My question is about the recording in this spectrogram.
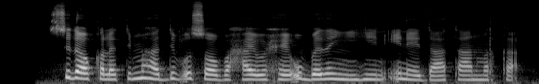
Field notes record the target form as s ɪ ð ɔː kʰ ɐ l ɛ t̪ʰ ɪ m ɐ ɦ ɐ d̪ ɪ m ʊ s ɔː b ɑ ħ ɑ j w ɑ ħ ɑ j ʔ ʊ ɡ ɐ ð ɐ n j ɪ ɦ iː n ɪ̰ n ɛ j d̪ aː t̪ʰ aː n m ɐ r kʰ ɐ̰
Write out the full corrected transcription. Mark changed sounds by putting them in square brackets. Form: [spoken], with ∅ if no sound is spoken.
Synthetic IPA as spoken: s ɪ ð ɔː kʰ ɐ l ɛ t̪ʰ ɪ m ɐ ɦ ɐ d̪ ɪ [b] ʊ s ɔː b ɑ ħ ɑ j w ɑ ħ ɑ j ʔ ʊ [b] ɐ ð ɐ n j ɪ ɦ iː n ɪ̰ n ɛ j d̪ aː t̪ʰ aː n m ɐ r kʰ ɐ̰

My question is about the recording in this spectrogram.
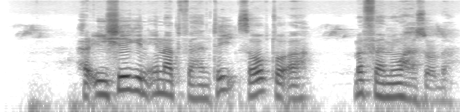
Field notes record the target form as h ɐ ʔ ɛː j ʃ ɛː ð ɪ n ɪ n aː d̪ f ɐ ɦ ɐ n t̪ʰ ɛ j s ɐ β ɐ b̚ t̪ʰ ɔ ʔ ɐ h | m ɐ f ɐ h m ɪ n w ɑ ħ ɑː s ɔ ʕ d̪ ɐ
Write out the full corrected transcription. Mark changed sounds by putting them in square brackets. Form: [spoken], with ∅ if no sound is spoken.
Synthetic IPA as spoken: h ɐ ʔ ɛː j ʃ ɛː [ɣ] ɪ n ɪ n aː d̪ f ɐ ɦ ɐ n t̪ʰ ɛ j s ɐ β ɐ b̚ t̪ʰ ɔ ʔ ɐ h | m ɐ f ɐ h m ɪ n w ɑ ħ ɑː s ɔ ʕ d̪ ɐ

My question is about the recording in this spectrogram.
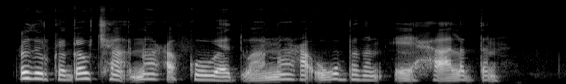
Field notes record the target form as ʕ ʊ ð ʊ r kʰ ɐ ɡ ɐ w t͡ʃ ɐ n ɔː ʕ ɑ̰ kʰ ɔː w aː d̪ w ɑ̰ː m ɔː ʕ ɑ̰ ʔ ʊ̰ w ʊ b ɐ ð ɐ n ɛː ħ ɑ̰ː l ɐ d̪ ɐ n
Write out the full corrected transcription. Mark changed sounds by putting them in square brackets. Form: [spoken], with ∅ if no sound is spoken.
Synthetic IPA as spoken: ʕ ʊ ð ʊ r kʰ ɐ ɡ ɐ w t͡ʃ ɐ n ɔː ʕ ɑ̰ kʰ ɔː w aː d̪ w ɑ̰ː [n] ɔː ʕ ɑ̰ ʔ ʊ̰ [ɣ] ʊ b ɐ ð ɐ n ɛː ħ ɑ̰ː l ɐ d̪ ɐ n

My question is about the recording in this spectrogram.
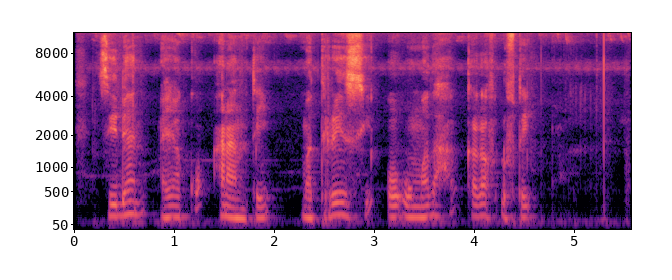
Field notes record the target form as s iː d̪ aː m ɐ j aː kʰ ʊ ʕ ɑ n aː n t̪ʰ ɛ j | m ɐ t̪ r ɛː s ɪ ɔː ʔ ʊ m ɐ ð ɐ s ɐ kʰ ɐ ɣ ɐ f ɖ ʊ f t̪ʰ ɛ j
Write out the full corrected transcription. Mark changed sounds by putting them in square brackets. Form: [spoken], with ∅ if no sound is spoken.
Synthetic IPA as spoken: s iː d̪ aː [n] ɐ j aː kʰ ʊ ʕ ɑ n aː n t̪ʰ ɛ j | m ɐ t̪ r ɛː s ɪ ɔː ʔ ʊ m ɐ ð ɐ [h] ɐ kʰ ɐ ɣ ɐ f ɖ ʊ f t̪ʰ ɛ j

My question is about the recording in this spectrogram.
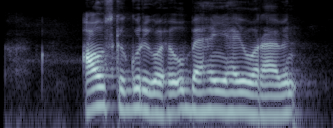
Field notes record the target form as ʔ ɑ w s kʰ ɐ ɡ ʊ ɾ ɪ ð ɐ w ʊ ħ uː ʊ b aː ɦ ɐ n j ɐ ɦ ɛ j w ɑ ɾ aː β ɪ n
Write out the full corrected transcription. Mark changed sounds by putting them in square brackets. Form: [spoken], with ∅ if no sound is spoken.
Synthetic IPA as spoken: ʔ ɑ w s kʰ ɐ ɡ ʊ ɾ ɪ [ɣ] ɐ w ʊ ħ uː ʊ b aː ɦ ɐ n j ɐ ɦ ɛ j w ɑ ɾ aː β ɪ n

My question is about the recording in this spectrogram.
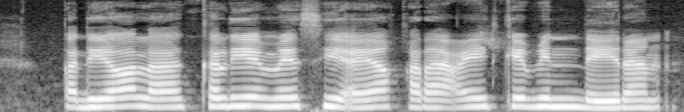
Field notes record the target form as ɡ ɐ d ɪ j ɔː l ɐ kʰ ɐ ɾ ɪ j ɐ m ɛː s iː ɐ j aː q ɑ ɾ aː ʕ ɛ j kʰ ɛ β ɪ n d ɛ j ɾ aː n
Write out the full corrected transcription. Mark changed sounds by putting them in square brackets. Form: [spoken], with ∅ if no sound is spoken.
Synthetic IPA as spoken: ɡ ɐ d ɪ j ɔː l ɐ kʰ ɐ [l] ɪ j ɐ m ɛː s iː ɐ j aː q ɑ ɾ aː ʕ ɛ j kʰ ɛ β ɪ n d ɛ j ɾ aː n

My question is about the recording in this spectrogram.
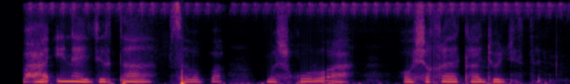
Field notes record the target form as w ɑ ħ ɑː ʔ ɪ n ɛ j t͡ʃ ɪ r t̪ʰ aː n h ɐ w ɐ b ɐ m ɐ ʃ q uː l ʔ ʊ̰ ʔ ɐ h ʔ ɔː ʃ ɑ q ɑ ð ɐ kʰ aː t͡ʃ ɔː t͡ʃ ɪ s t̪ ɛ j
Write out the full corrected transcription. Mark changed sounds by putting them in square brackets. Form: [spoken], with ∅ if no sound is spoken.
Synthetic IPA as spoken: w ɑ ħ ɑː ʔ ɪ n ɛ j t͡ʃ ɪ r t̪ʰ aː n [s] ɐ [β] ɐ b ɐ m ɐ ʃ q uː l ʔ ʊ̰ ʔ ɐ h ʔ ɔː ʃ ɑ q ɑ ð ɐ kʰ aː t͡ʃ ɔː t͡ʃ ɪ s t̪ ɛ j

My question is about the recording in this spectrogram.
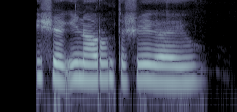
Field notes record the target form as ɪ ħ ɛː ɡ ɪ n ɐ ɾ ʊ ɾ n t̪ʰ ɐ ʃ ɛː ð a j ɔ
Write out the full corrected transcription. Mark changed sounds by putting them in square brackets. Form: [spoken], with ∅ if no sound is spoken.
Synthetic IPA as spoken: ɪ [ʃ] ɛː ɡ ɪ n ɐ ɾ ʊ [∅] n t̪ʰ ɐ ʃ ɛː [ɣ] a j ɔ

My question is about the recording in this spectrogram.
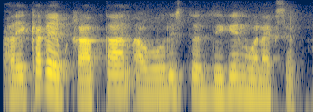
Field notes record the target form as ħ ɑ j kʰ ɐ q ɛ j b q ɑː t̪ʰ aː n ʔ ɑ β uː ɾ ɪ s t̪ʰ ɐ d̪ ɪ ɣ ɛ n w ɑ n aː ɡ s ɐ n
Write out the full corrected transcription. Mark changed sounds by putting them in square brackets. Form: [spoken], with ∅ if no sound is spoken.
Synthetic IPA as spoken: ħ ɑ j kʰ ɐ q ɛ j b q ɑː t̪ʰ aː n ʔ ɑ β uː ɾ ɪ s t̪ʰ ɐ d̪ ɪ ɣ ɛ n w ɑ n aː ɡ s ɐ n

